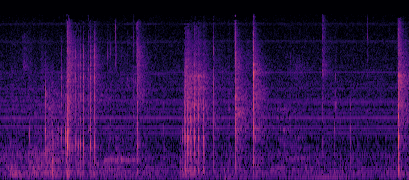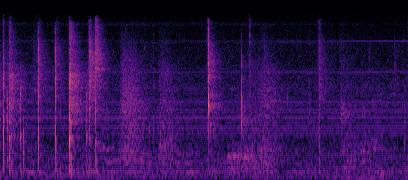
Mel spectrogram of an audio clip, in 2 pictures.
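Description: Light plastic clicks and brief handling rustles as a clear disposable needle-tip cartridge is handled and pushed onto a microneedle RF handpiece. They come in irregular clusters: about a second in, near four seconds, and a busier run from about eight to ten and a half seconds.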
